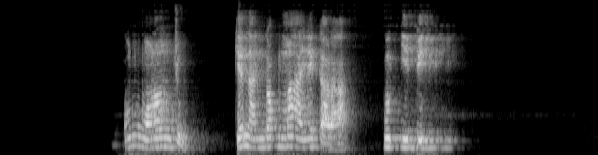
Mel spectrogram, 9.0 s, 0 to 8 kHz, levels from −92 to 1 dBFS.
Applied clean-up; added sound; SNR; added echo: neural mask model DeepFilterNet 3.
